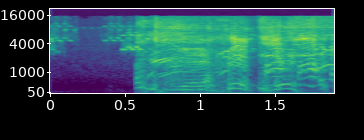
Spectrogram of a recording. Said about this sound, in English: The cricket noise is the first one to come up, like, come on.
